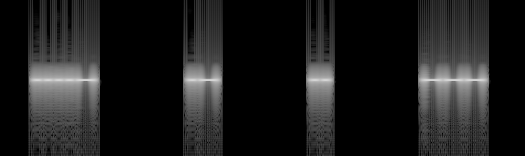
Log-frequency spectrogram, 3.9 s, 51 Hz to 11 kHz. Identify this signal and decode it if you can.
Morse code, heard as a keyed tone, about 31 wpm, spaced as for 10 wpm, 700 Hz. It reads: 4AIO
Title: USA Call Signs - 6x Character Spacing - 30wpm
